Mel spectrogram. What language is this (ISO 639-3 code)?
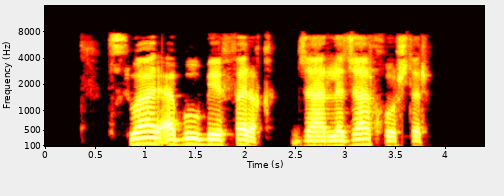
ckb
